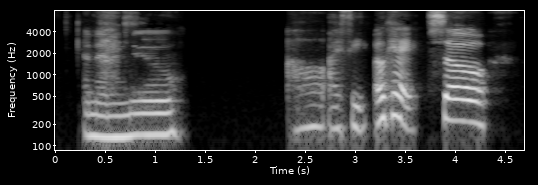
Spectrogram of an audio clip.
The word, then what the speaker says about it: nu: So all you're doing in this case is pronouncing The this. Mhm. So then the third one would be nun. New.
